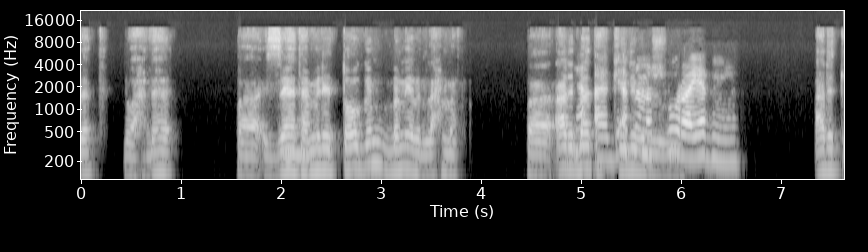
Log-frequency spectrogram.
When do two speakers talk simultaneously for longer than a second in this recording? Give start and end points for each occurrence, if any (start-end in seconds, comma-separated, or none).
4.8-6.0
